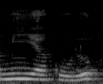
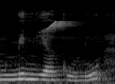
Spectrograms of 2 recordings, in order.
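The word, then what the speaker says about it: من يقول: Kenapa dibaca mi yaqulu bukan min yaqulu? Karena di sini ada nun sukun bertemu dengan ya. Ya ini merupakan huruf dari ghunnah tadi, sehingga harus di masukkan. Jadi, bacanya bukan min yaqulu, bukan, tapi mi yaqulu.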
